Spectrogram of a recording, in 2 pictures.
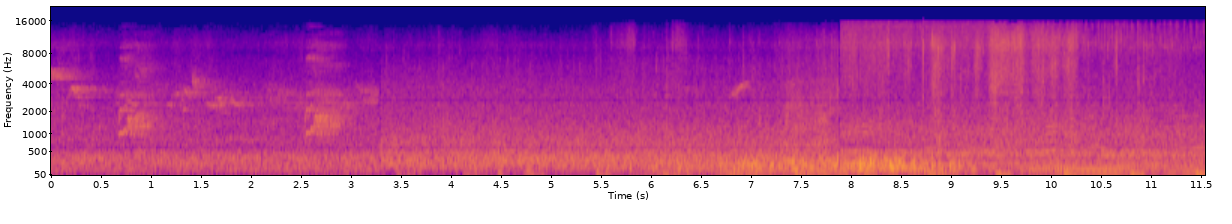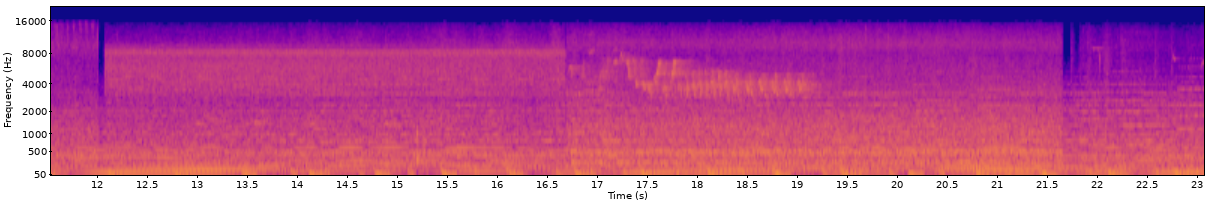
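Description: Honeybees buzzing as a steady, dense drone.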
